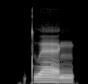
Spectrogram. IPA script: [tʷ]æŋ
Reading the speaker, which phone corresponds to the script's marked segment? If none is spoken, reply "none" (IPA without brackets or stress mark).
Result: tʷ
